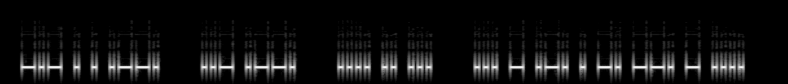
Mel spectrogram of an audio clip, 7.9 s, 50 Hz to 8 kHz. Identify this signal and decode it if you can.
Morse code, heard as a keyed tone, about 27 wpm, 650 Hz. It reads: KEEP UP HIS STRENGTH
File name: Book Two / 01-Chapter 1 - 27 WPM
